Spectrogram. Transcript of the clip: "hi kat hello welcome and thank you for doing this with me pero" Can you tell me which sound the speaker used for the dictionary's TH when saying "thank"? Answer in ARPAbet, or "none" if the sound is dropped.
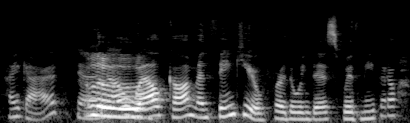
TH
